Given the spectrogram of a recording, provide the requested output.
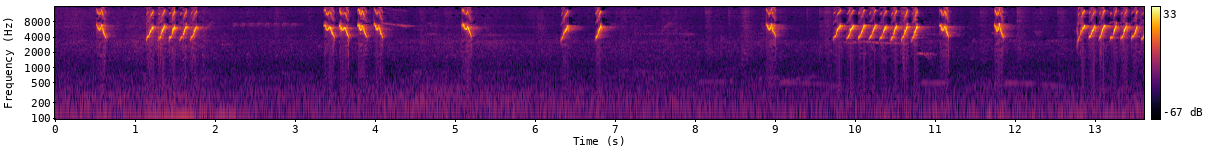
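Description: Van Hasselt's sunbird singing very high, sharp bursts of rapid ticking trills mixed with single thin chips. Faint low whistles from another bird sit in the background.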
